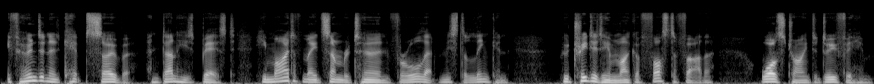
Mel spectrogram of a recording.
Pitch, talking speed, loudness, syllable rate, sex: 105 Hz, 225 wpm, -20 LUFS, 5.4 syllables/s, male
